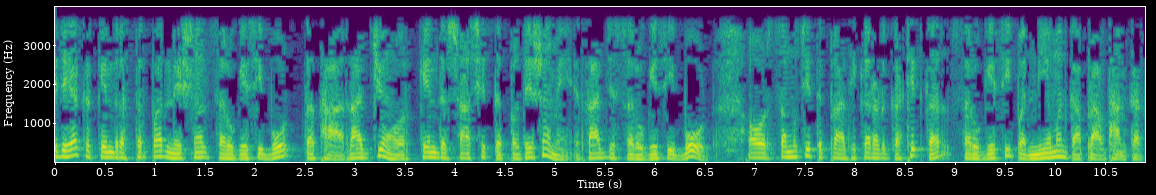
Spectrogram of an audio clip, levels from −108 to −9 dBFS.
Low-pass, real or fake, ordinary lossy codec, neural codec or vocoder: 3.6 kHz; real; none; none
